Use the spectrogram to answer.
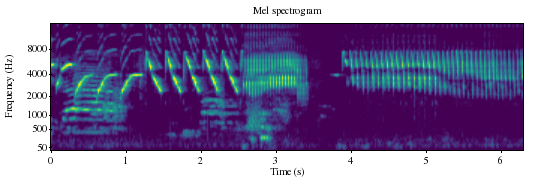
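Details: Canary song used as a lure to set young canaries singing: rapid upswept whistles, then a row of steep descending buzzy notes, a dense harsh burst, a short pause, and a long fast pulsing trill to the end.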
